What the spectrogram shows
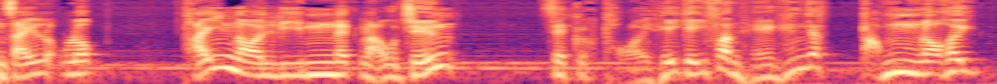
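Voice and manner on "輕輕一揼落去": usual speaking voice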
